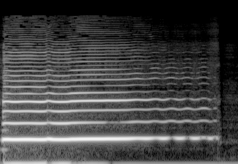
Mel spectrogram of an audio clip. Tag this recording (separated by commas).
Musical instrument, Music, Wind instrument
